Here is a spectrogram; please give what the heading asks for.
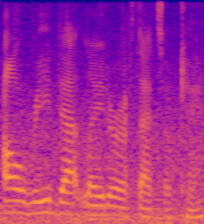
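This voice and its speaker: A man at medium pitch and moderate pace hosts a flight-sim livestream, casually rambling and reading comments from viewers as he thinks aloud. Background music comes through clearly.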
